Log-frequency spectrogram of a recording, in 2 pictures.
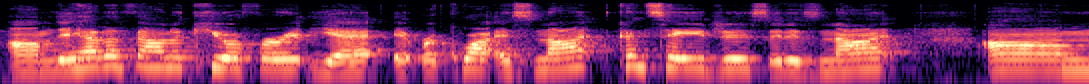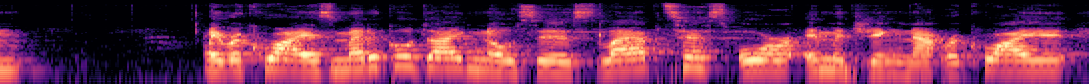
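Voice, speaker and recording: A woman's voice: a little high, fairly even intonation, a little slow, a bit bright. A woman in her early twenties telling her story to viewers in a candid vlog, frank and casual, swearing freely and calling her audience y'all. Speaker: vlogger.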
